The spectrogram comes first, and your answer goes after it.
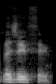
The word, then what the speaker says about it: Lesotho: You've got a concert and stuff in, how do you say it, Lesotho? Lesotho? Lesotho. Lesotho. I didn't know you would call it Lesotho either, but because it's written with O's.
